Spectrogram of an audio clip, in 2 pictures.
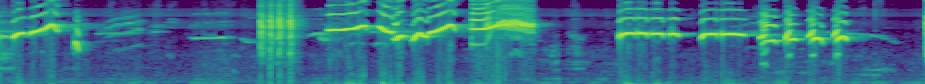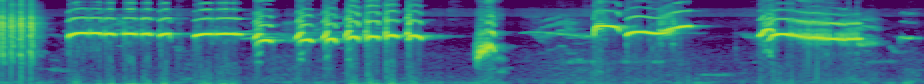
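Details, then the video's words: Oriental magpie-robin singing as a lure to make other birds sing: long sequence of repeated whistled notes and trills, with occasional harsh rasping bursts between phrases. "PANCINGAN SUARA BURUNG KACER"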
